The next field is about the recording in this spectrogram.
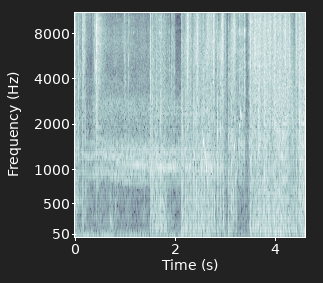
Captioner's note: Chuck screaming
